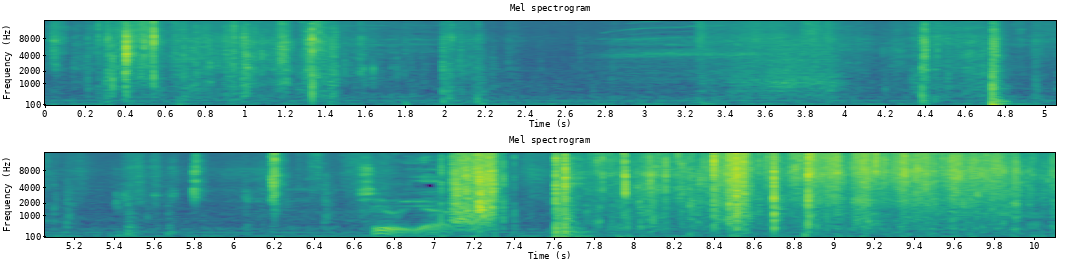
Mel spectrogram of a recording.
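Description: Cardboard trading-card boxes handled and shuffled on a tabletop mat, with scattered knocks and one sharp knock about five seconds in. In the last three seconds the box's plastic wrapper crinkles and tears as it is being opened.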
